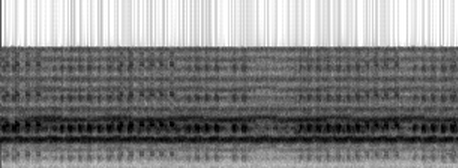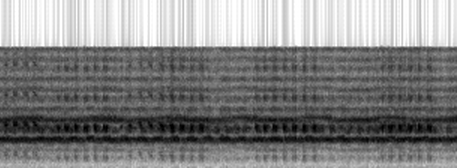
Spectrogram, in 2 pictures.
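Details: Many autumn insects singing in a Japanese garden towards dawn: steady overlapping high trills and pulsed chirping, bright continuous bands with rapid pulses and bursts of lower chirps, no other sounds.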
